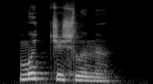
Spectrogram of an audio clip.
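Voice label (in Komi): "мыччысьлыны", Komi, female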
